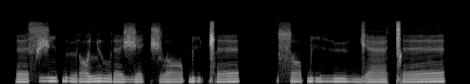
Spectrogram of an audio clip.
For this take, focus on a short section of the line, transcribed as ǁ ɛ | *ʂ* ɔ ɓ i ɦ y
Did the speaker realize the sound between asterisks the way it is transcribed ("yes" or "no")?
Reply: no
